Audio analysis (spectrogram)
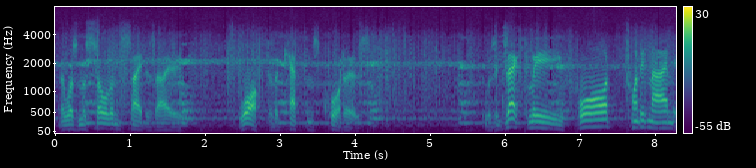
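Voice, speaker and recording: An actor playing a grim criminal who narrates his own crime in measured 1950s radio suspense style. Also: medium pitch. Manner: measured, deliberate. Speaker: first-person narrator. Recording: noisy, muffled 1950 radio recording.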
